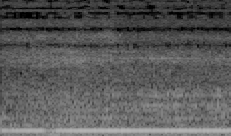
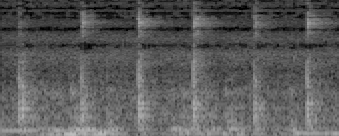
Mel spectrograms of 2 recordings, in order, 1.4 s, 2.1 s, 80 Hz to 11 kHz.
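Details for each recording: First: Prusa 3D printer in normal mode after refitting the stock extruder fan, the real cause of the bearing-like rattle: only a soft steady low fan hum while printing, no rattle or buzz; sounds healthy. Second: 3D printer extruder fan, about one month old, tapped: initial tap followed by brief metallic ring from a faulty bearing, unlike stock Noctua fans; this was the rattle thought to come from the X-axis rods.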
